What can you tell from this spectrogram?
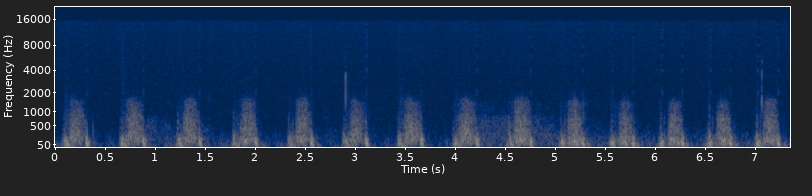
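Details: Pressed-chest heart sounds: strong, muffled beats about 100 a minute with uneven spacing, irregular heartbeat (arrhythmia), recorded alongside a single-lead electrocardiogram.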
